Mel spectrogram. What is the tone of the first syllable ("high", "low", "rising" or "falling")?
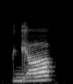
rising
